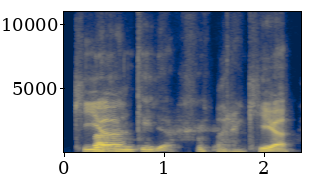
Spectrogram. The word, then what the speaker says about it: Barranquilla: Barranquilla. Barranquilla.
